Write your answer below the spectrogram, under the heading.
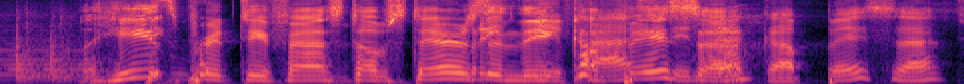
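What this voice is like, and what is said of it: Cartoon Mexican mouse voice. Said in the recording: “talking like a Mexican mouse”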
